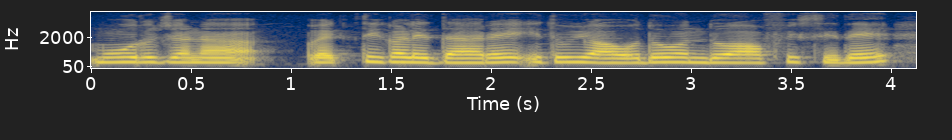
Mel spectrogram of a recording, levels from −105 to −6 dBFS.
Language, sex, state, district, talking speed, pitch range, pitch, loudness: Kannada, female, Karnataka, Bidar, 115 wpm, 195-220 Hz, 210 Hz, -15 LUFS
